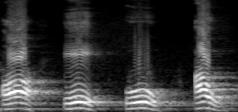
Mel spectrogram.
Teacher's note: जिन स्वरों के उच्चारण में मुख द्वार जो है वो आपका आधा खुलता है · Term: अर्ध विवृत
